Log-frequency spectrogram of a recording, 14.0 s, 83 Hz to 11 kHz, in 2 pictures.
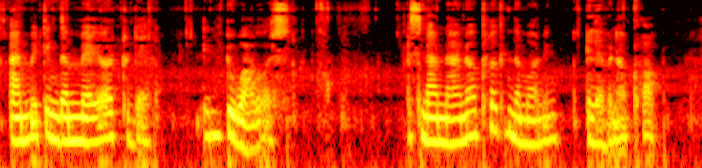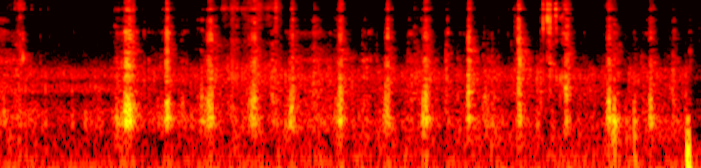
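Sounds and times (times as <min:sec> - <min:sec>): person chewing food: 0:02.9 - 0:04.1, 0:08.2 - 0:14.0
soft crunches and mouth clicks: 0:08.2 - 0:14.0.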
